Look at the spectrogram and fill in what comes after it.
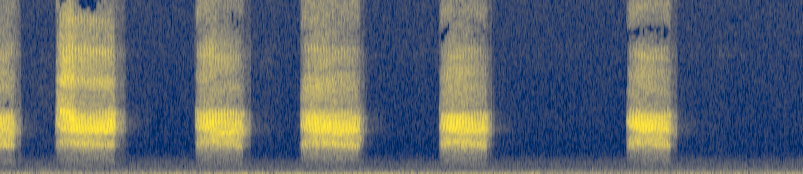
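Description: A fledgling songbird giving six harsh, raspy calls, each about half a second long, repeated every second or so.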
